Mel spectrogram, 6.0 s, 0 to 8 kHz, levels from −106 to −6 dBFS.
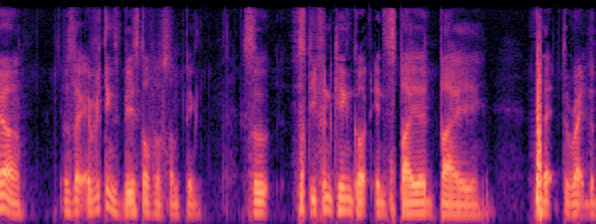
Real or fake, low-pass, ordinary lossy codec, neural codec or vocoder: real; 7.2 kHz; AAC, 32 kbps; none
